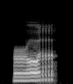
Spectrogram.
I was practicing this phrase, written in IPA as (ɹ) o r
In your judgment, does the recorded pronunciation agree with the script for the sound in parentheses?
yes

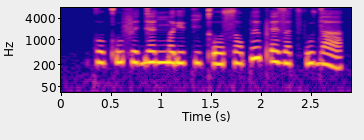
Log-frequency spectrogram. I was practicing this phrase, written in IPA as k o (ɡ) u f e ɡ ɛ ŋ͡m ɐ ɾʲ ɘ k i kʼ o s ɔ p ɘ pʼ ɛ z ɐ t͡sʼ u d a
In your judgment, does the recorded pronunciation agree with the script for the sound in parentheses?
no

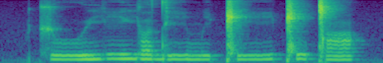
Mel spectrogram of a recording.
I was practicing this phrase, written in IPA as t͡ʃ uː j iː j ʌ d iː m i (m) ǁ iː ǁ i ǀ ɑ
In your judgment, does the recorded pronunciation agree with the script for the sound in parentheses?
no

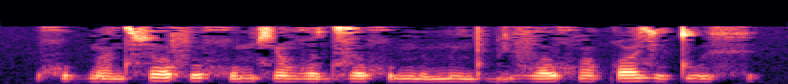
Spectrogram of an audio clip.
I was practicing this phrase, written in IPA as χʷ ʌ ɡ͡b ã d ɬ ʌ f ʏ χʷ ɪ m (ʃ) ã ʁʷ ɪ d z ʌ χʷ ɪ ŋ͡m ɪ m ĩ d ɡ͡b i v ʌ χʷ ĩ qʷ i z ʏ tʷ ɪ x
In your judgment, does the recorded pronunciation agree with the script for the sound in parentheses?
no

